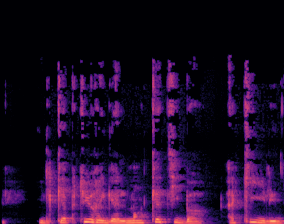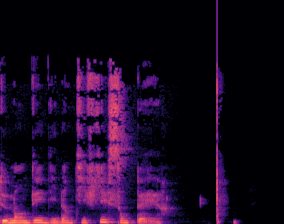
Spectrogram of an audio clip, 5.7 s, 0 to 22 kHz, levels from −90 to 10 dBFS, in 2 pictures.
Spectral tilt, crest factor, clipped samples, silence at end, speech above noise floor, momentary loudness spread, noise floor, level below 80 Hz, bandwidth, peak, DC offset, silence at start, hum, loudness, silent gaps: -5.5 dB/octave; 20 dB; under 0.1%; 0.65 s; 28 dB; 13 LU; -46 dBFS; -64 dBFS; 16.5 kHz; 0 dBFS; under 0.1%; 0.05 s; none; -20 LUFS; none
